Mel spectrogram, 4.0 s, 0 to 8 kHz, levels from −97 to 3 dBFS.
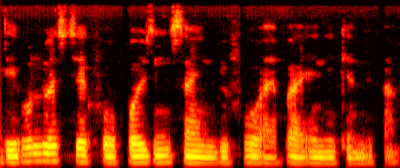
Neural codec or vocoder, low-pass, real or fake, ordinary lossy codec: none; 7.2 kHz; real; none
